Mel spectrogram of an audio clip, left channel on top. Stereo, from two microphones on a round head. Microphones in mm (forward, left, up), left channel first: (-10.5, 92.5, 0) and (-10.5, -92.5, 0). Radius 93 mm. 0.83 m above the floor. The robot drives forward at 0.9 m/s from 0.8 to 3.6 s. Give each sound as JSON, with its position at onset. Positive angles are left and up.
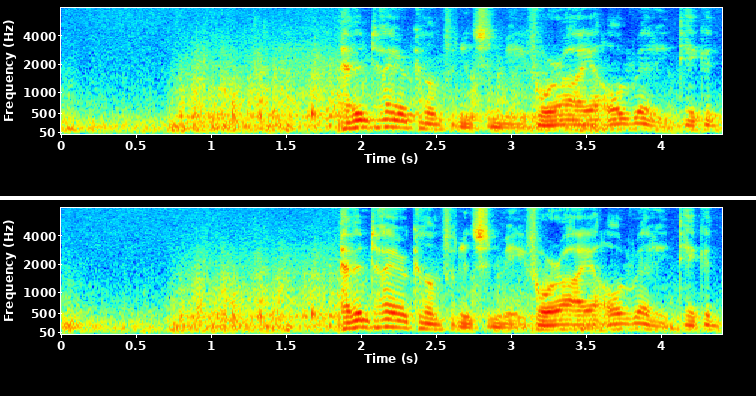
{"t": 1.9, "sound": "a man speaking", "side_deg": -40, "distance_m": 1.2}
